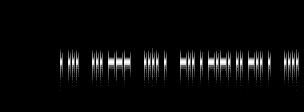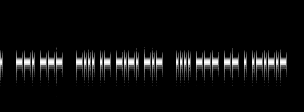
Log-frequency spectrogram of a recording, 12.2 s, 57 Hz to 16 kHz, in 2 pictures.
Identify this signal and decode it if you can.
Morse code, heard as a keyed tone, about 30 wpm, 700 Hz. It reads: ES SO HE DECIDE HE GO BACK HOME.
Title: Sentences from Top 500 Words and Abbreviations 30wpm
